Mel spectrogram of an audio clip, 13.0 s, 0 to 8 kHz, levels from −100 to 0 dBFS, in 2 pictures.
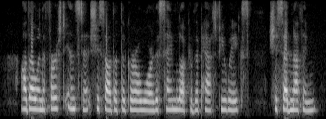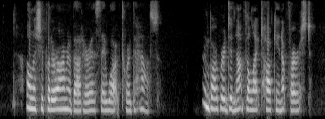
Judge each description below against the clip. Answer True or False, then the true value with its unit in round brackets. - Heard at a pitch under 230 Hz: False (245 Hz)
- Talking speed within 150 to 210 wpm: True (200 wpm)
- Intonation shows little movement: True (2.1 semitones)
